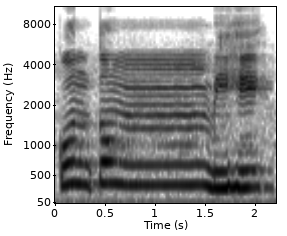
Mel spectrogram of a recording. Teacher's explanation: bertemu dengan huruf ba dalam satu kalimat maka cara membacanya yaitu harus disuarakan samar-samar di bibir dan didengungkan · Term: Ikhfa Syafawi, ifa syafawi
